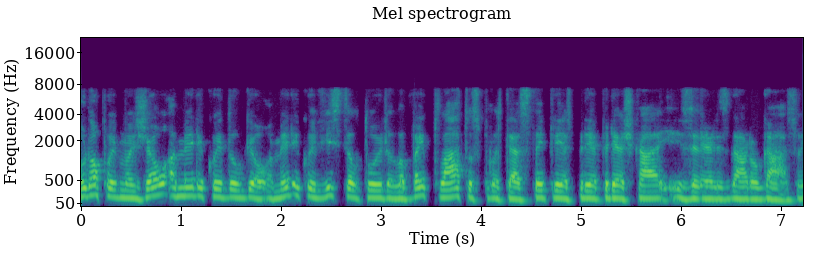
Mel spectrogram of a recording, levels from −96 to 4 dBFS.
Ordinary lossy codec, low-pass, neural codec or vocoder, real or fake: AAC, 96 kbps; 7.2 kHz; none; real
